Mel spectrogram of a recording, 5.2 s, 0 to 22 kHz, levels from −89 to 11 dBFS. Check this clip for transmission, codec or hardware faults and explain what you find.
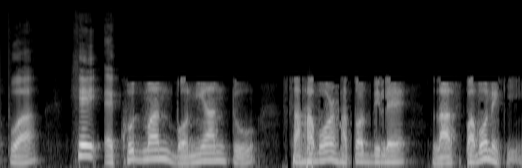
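One fault. Adaptive stream at a lower bitrate from 1.18 s to the end: a slowed connection caused a sudden, gapless switch that fits roughly 16 kbit/s AAC, muffling everything above 3.8 kHz.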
